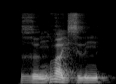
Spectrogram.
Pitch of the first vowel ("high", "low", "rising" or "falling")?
rising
